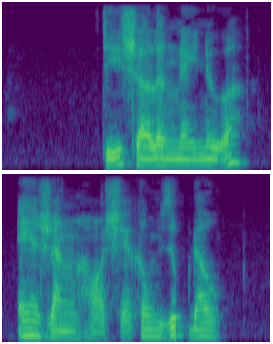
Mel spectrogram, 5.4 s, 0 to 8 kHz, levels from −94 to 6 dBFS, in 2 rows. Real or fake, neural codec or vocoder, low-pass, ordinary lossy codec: real; none; 7.2 kHz; MP3, 64 kbps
